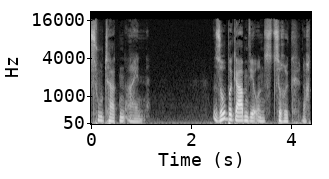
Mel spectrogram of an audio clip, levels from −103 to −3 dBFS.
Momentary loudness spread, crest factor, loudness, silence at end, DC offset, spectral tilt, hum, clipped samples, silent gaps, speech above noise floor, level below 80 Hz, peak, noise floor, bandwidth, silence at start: 14 LU; 20 dB; -22 LUFS; 0 s; under 0.1%; -5 dB/octave; none; under 0.1%; none; 34 dB; -40 dBFS; -4 dBFS; -56 dBFS; 17 kHz; 0 s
